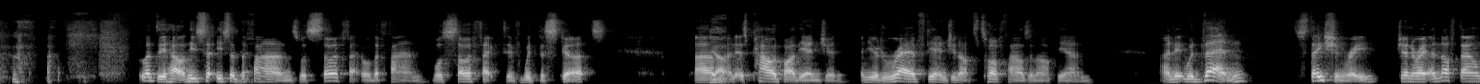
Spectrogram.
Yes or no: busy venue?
no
